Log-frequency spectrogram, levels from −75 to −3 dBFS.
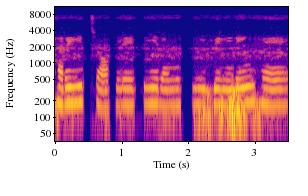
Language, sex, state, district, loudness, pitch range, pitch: Hindi, female, Maharashtra, Mumbai Suburban, -19 LUFS, 165-175 Hz, 170 Hz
